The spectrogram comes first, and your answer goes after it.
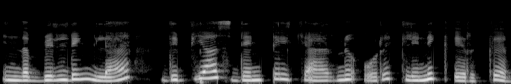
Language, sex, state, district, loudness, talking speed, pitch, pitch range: Tamil, female, Tamil Nadu, Nilgiris, -16 LUFS, 95 wpm, 205 Hz, 185-240 Hz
